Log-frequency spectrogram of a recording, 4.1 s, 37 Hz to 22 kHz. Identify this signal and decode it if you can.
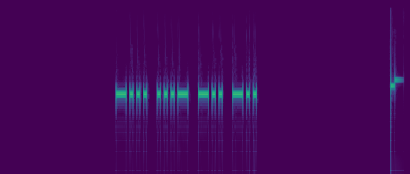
Morse code, heard as a keyed tone, about 36 wpm, 700 Hz. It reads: BVDD
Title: Four Challenging Letter-Number Combinations 35wpm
